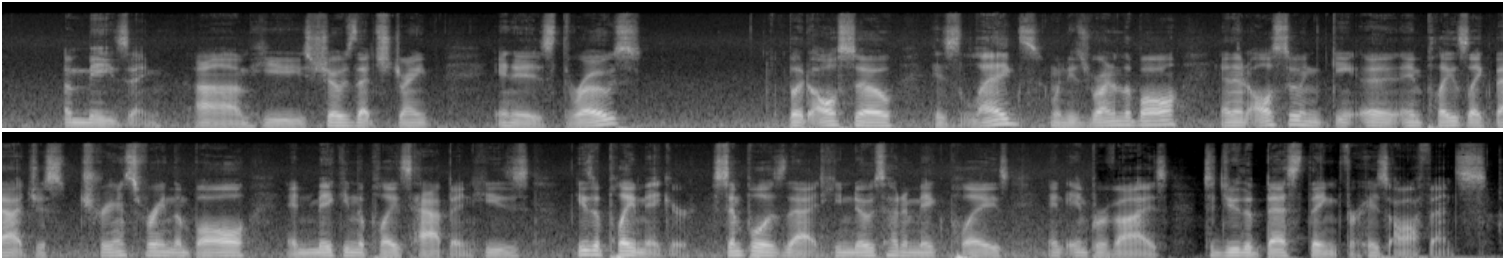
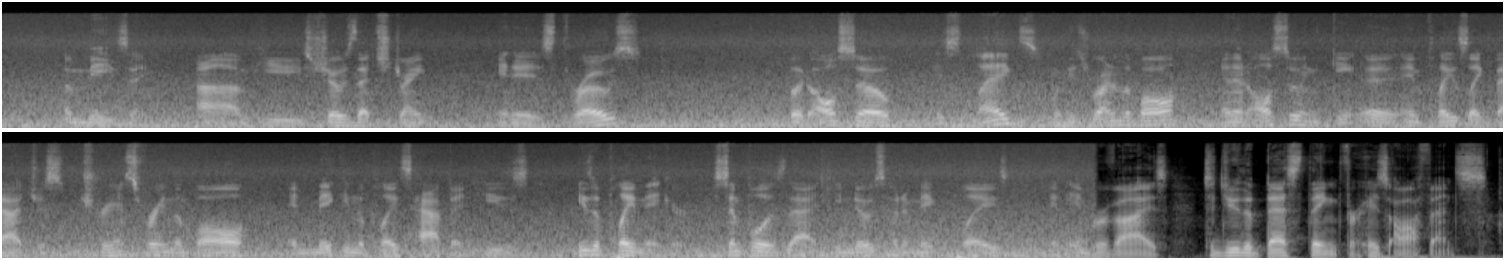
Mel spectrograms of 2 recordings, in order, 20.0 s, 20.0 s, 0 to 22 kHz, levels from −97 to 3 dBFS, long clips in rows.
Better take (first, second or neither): first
